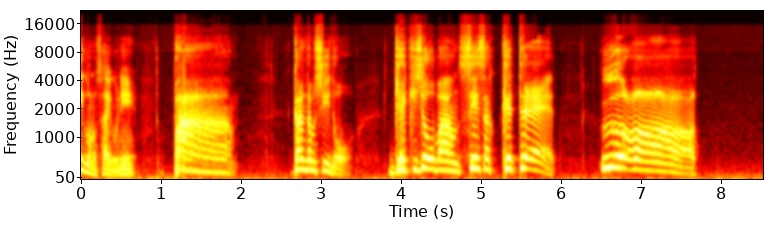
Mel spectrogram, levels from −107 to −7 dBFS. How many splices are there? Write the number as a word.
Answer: zero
